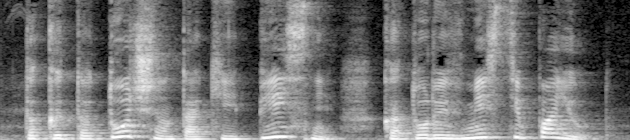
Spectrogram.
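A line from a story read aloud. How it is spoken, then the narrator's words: Hare exclaiming. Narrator (Russian): Заяц воскликнул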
